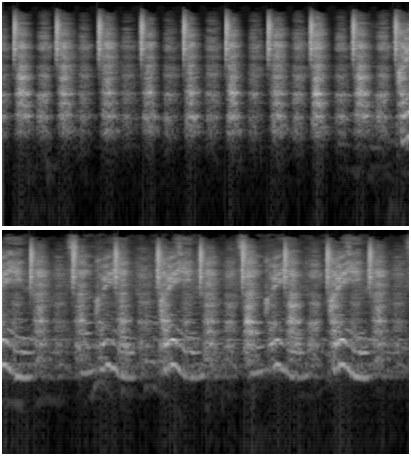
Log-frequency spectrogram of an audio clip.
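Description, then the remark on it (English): A dog pants heavily in quick, steady bursts, about three breaths a second. Partway through the panting grows louder and raspier, with a whiny, wheezing tone on each breath. No one speaks. “Kind of shout out the dog hyperventilating.”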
